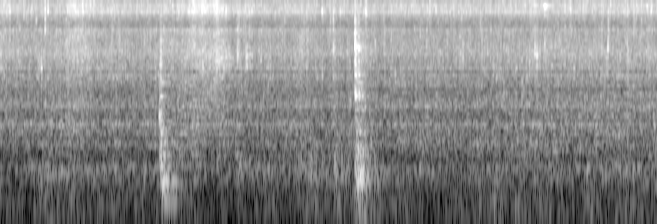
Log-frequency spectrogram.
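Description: Fish pieces sizzling in spiced masala in a pan, stirred with a wooden spatula, with two knocks about two seconds apart.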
